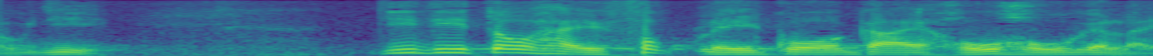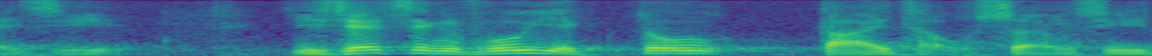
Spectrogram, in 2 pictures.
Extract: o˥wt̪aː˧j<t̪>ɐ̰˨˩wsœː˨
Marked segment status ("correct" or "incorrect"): incorrect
